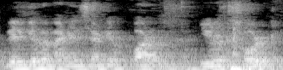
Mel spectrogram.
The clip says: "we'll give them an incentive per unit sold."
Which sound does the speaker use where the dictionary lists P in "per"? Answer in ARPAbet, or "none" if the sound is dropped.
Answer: F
